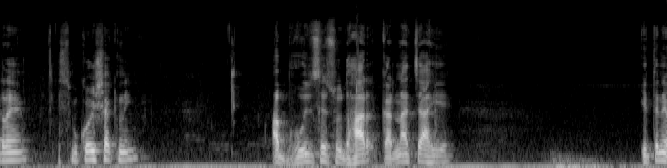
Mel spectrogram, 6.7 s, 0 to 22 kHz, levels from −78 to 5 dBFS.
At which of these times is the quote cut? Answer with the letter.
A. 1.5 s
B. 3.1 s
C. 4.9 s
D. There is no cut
D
